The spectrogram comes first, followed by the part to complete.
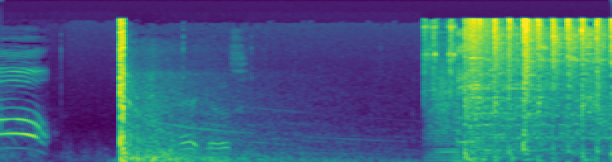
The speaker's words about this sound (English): The special operators set fire to the lab and blow up the drugs and processing equipment.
